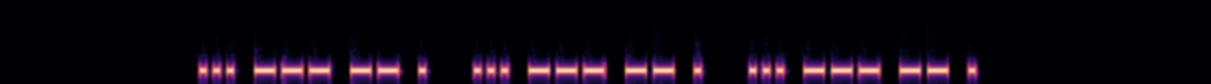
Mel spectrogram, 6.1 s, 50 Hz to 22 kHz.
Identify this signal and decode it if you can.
Morse code, heard as a keyed tone, about 36 wpm, 700 Hz. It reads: SOME SOME SOME
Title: Top 100 Words Repeated 35wpm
